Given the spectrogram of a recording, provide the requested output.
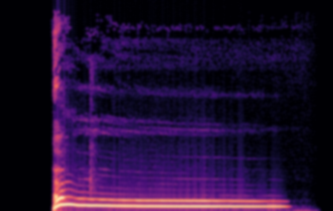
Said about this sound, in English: Oh, is that wolves? The sound of wolves beginning to howl.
